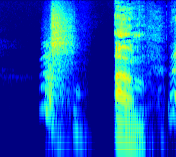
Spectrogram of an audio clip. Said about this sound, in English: I sneezed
